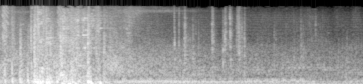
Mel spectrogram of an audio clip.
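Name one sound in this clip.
A gun clatters and clicks as it is reloaded.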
